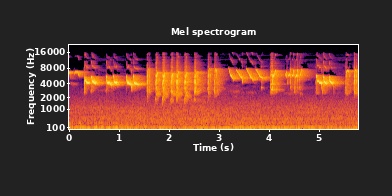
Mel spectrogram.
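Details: Energetic song of a straw-headed bulbul (cungkok): dense, rapid series of high whistled notes mixed with scratchy chattering bursts, almost continuous for six seconds.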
